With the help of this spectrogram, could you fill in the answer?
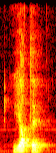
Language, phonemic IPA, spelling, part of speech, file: Dutch, /ˈjɑtə/, jatte, verb, Nl-jatte.ogg
- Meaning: inflection of jatten: 1. singular past indicative 2. singular past/present subjunctive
